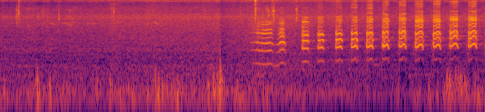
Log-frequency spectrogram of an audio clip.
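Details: Wild green junglefowl call used as a lure to bring males out for snaring. Low rumbling background at first, then an upward-curving note followed by a quick, steady series of short honking notes.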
